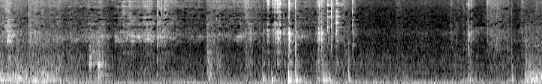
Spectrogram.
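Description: Scattered metallic clicks and clinks from an unplugged angle grinder being handled by hand, its disc turned while the spindle-lock button is pressed; the lock does not catch. The loudest clicks come about four seconds in.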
